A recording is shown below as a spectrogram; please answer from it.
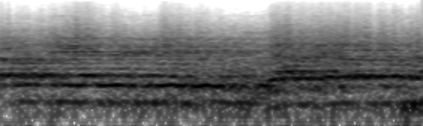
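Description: A voice chanting in long held notes, stepping to a new pitch about a second and a half in.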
